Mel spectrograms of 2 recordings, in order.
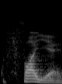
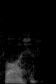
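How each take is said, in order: First: The name ends in a vowel sound. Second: The name ends in a 'j' sound. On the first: The speaker calls it right. "It's Faye" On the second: The speaker calls it wrong.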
